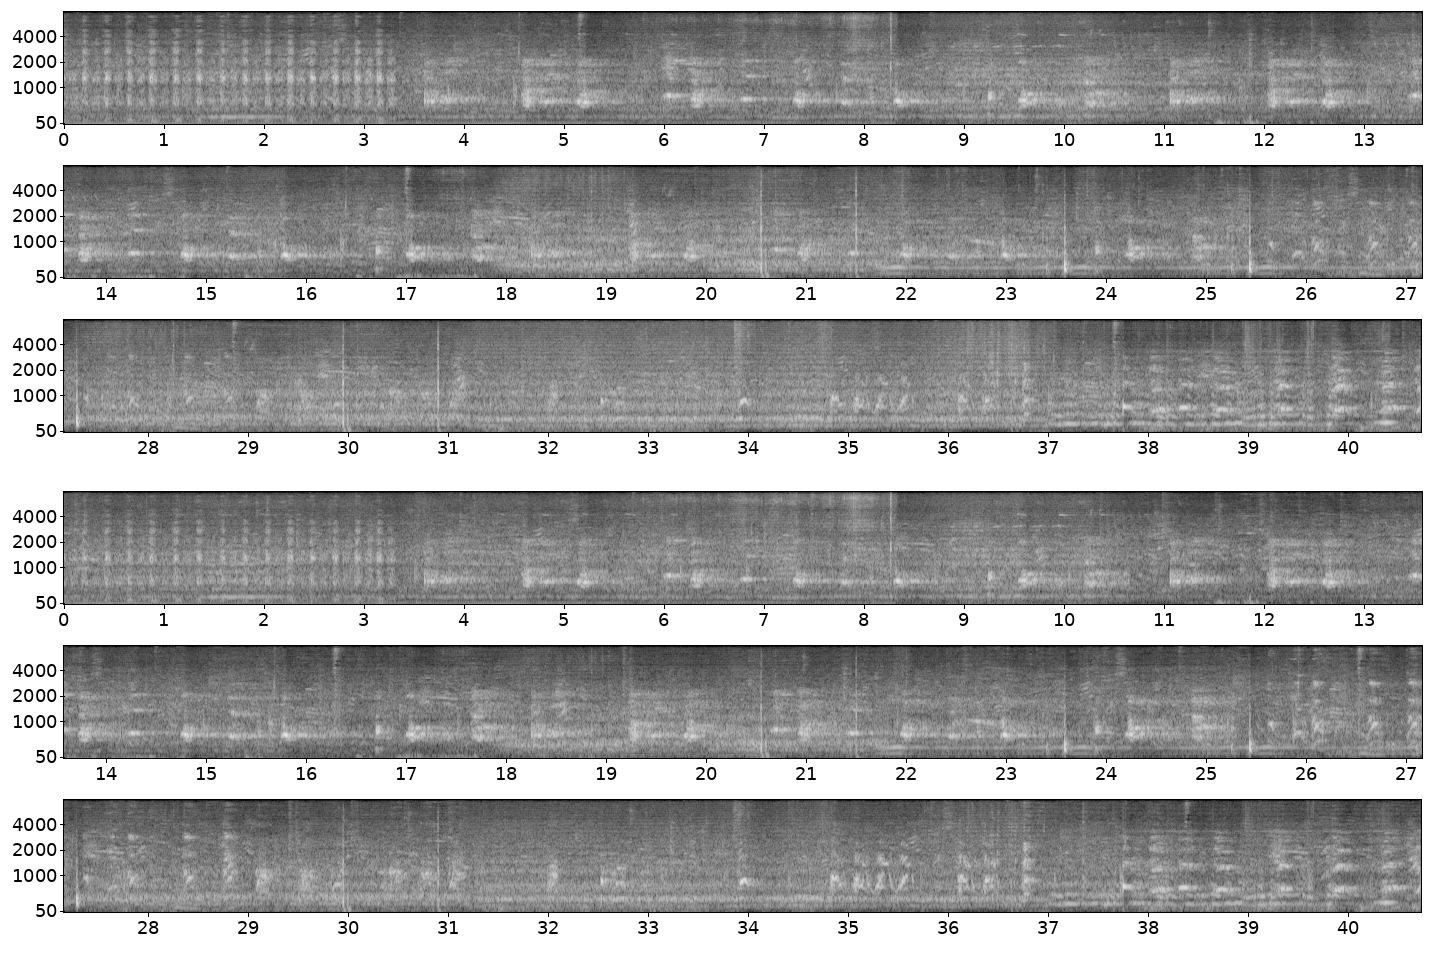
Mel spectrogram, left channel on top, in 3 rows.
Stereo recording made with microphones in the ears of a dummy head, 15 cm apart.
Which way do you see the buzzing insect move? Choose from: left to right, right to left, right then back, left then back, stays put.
right to left.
